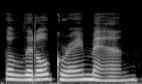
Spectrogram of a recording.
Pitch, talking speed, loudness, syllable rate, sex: 210 Hz, 170 wpm, -15 LUFS, 3.8 syllables/s, female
